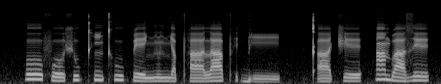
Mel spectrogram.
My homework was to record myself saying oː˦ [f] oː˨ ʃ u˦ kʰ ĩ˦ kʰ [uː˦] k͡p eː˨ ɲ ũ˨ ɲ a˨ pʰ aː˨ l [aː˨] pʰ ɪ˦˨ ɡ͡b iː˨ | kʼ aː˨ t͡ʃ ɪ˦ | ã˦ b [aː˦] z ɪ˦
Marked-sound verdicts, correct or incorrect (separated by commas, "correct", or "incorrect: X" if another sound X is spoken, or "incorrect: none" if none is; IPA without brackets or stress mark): correct, correct, incorrect: aː˦, incorrect: aː˨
